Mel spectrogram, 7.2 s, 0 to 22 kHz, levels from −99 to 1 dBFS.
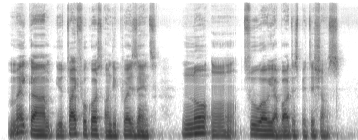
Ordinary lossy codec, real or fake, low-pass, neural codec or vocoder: none; real; none; none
